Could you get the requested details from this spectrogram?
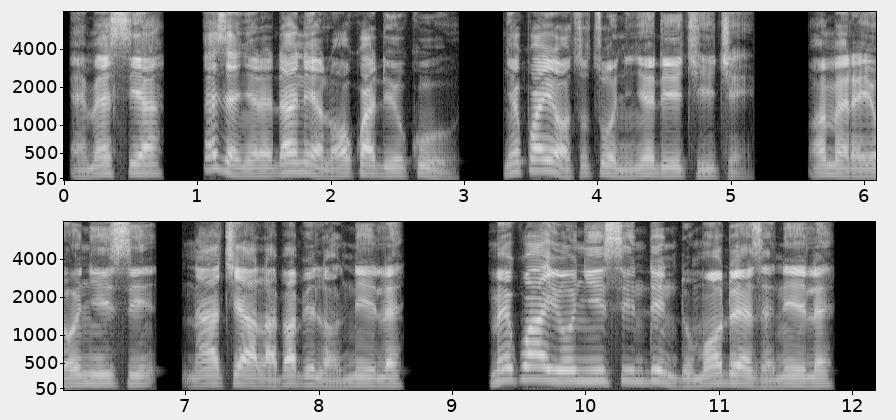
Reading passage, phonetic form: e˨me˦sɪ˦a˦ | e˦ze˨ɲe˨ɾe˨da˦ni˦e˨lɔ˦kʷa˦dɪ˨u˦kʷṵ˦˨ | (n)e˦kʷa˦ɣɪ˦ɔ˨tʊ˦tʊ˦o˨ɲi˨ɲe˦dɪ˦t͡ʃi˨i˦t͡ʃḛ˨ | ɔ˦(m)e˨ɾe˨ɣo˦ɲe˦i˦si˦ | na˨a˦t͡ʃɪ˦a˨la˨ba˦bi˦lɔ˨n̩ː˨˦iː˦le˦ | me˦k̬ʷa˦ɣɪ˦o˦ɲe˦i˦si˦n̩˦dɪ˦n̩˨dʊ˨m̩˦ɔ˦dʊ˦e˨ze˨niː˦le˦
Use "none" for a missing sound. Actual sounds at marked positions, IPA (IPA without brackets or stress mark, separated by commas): ɲ, m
